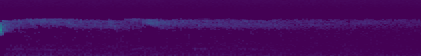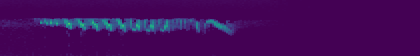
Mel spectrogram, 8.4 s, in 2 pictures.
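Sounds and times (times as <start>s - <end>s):
common chaffinch singing: 0.0s - 2.1s, 4.6s - 6.6s.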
